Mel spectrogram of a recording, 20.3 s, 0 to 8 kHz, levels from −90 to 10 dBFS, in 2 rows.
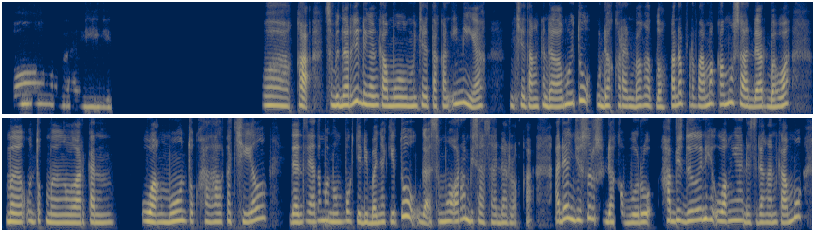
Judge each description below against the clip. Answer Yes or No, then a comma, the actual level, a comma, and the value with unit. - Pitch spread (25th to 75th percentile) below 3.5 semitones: Yes, average, 2.8 semitones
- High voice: Yes, high, 230 Hz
